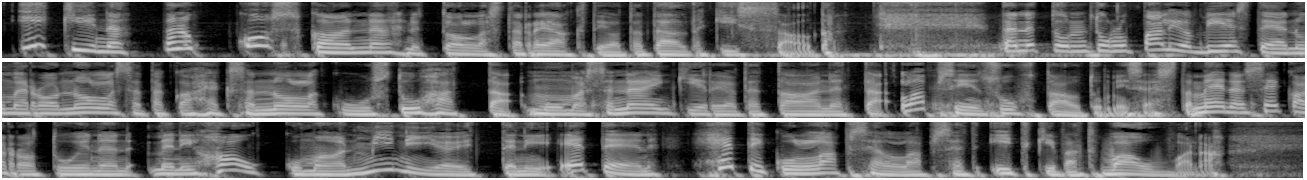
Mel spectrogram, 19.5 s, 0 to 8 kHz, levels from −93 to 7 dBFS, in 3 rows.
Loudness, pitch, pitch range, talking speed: -21 LUFS, 150 Hz, 125-200 Hz, 105 wpm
